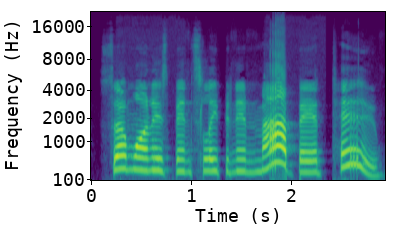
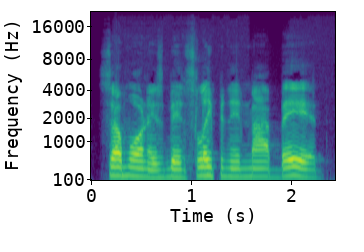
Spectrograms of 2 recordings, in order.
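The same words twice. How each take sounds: First: Higher, louder cry with stress on "my"; mama bear cry. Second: Louder papa bear bellow. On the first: Mama Bear finding her bed slept in, crying out high. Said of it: "Mama Bear cried". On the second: Papa Bear finding his bed slept in, bellowing loud. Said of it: "Papa Bear bellowed". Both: Acted.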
